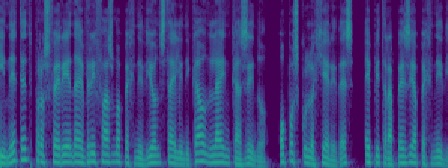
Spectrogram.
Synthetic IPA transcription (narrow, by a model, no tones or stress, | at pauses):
ine̞t̪ent̪̚pɾo̞sfe̞ɾie̞nɐe̞vɾifɐzmɐpe̞xniðʝo̞nst̪ɐe̞linikɐonlɐjnkɐzino̰o̞po̞skulo̞çe̞ɾiðe̞se̞pit̪ɾɐpe̞ziɐpe̞xniðʝɐ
